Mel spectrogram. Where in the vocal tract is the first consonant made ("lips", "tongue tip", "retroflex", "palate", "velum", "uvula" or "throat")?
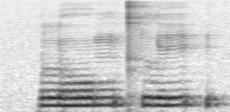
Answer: tongue tip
